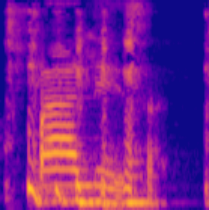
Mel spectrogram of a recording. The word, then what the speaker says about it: Palesa: Because when you say, you almost say like there's an N in it. It almost sounds like there's an N. – N? Palesa. – Palesa. Okay, it's the way the L is pronounced.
